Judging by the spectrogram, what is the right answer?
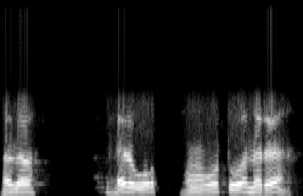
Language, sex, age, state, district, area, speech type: Kannada, female, 60+, Karnataka, Mandya, rural, conversation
